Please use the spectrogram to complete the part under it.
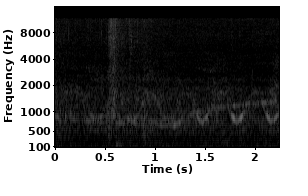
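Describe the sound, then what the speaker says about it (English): Sirens wail faintly in the distance near an abandoned house, their rising and falling tones sweeping repeatedly over a steady murmur of background noise. "Now listen to those sirens."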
